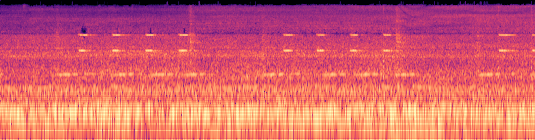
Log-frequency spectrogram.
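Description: Repeated short electronic beeps over a steady low hum of device cooling or fan noise: a laser hair removal device firing pulses.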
